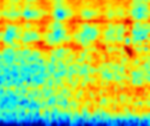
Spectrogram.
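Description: Steady outdoor background noise, an even hiss without any distinct event.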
